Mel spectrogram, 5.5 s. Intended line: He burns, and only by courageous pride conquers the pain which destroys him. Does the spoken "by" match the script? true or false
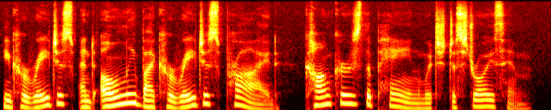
true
